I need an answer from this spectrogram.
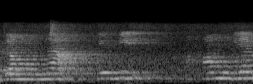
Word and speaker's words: यमुना: य का उच्चारण हिंदी में ज नहीं होता, जबकि उड़िया में शब्द के आरंभ में उपसर्ग युक्त होने पर तथा संयुक्त वर्ण होने पर उच्चारण ज होता है। जैसे शब्द लिखा है, जिसे शब्द लिखा है जमुना, यमुना, उड़िया में कैसे उच्चारण होता है, जमुना।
